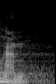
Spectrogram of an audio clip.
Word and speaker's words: hạnh: Vô lượng kiếp trung tu khổ hạnh. Chữ hành này vẽ một vòng tròn, dùng làm động từ, đọc là hạnh, khổ hạnh.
